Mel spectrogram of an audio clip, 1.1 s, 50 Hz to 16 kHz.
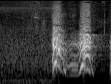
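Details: Munchkin, a female Scottish Terrier, goes after squirrels at a dog run on 9 May 2013. Two loud, rough barks and the start of a third follow in quick succession.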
